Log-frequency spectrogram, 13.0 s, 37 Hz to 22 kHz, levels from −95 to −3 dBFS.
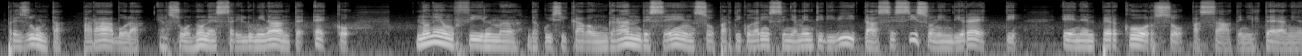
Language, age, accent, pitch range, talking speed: Italian, 30-49, native, 95-130 Hz, 155 wpm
